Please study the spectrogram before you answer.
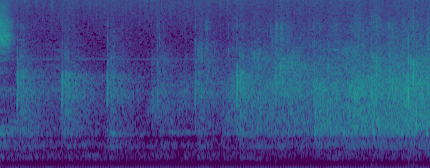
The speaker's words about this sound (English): Thank you for that golf clap.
